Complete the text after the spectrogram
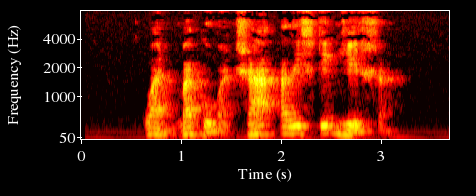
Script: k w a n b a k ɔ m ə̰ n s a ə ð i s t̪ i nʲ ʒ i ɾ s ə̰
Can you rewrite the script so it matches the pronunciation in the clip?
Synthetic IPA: k w a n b a k u m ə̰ n s a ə ð i s t̪ i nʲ ʒ i ɾ s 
